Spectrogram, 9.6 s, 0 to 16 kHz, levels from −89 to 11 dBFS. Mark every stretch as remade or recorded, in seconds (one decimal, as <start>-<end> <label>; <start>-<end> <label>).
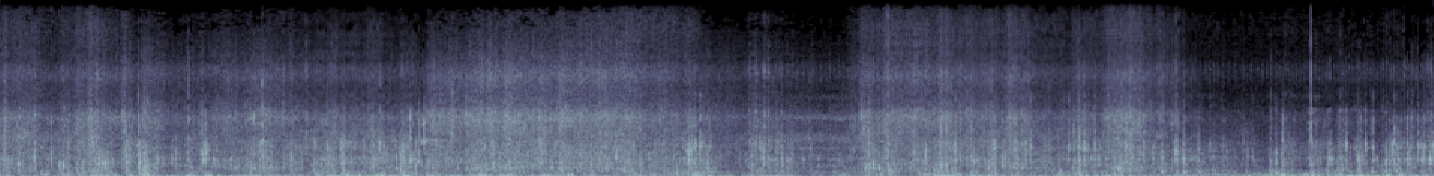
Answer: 0.0-2.0 recorded; 2.0-2.9 remade; 2.9-6.3 recorded; 6.3-8.0 remade; 8.0-9.6 recorded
